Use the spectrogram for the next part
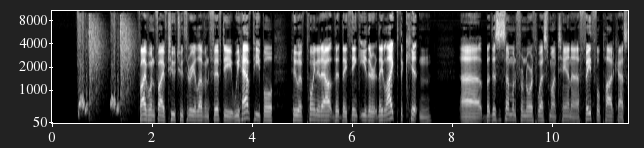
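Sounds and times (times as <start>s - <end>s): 
whip cracks used as a sound effect: 0.5s - 1.8s
speech: 1.8s - 11.5s.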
